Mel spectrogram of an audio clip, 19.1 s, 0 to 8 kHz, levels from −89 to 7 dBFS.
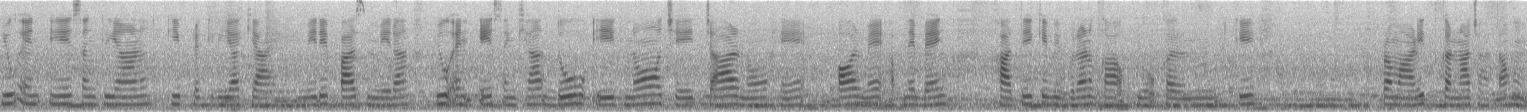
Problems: constant background noise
